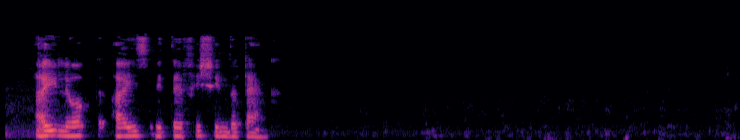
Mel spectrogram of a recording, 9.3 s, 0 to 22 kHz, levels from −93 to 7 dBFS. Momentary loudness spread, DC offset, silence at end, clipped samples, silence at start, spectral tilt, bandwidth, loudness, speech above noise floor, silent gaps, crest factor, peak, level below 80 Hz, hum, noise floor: 11 LU; under 0.1%; 5.9 s; under 0.1%; 0.45 s; -5 dB/octave; 8 kHz; -35 LUFS; 50 dB; none; 26 dB; -12 dBFS; -72 dBFS; none; -84 dBFS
